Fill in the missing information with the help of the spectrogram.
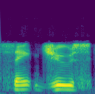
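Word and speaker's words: St-Juste: But it's spelled J-U-S-T-E, so a little French Canadian there, but it's pronounced St. Juice.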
